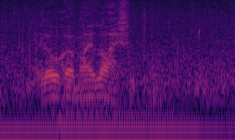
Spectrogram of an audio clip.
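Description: A man speaks calmly in a deep voice, close by.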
